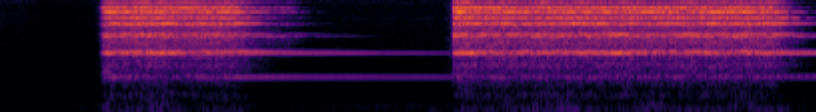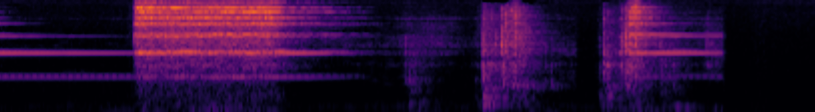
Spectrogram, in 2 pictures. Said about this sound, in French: On entend la sonnerie du téléphone.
